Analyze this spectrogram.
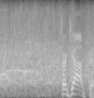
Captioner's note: cheers and applause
